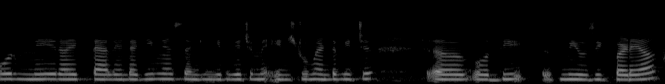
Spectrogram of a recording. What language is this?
Dogri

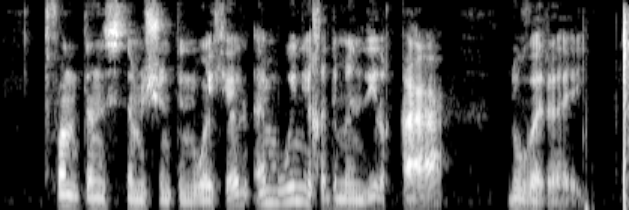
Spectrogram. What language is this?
Kabyle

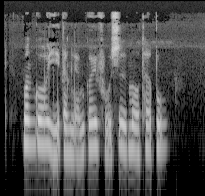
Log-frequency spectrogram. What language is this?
Chinese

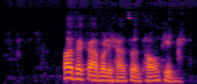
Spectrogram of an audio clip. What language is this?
Thai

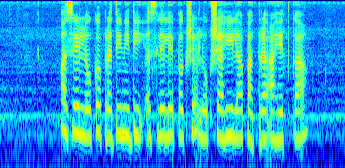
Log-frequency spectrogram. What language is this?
Marathi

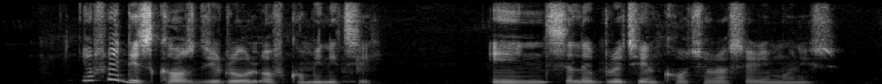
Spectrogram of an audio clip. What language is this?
Nigerian Pidgin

